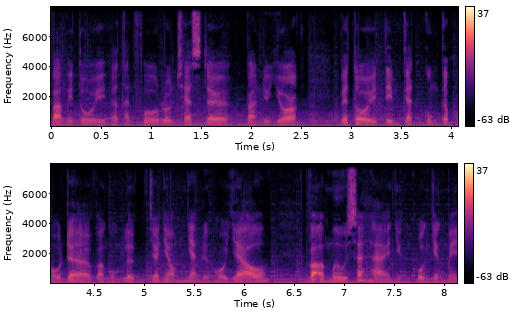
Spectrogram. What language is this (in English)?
Vietnamese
